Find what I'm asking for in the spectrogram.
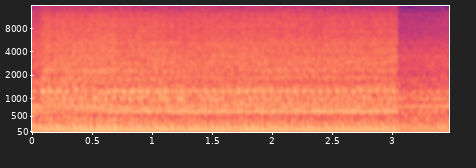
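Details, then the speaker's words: Sailboat's marine diesel, revived after four months of repairs (the other motor and generator are dead), running at steady speed. Even clatter about four beats a second with no knocks, misses or surging; gauges working, good water flow, alternator charging, no smoke or exhaust in the engine compartment. "That is the sweet, sweet sound of a motor running. Gauges are all working. Good water flow. Got charge coming out of the alternator. I will never complain about noisy diesel."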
